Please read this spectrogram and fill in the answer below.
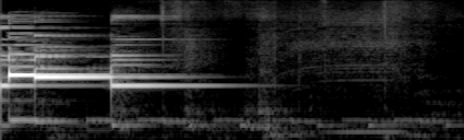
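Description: Background music of chime-like keyboard notes, struck and left to ring. The loudest note comes right at the start and fades over the next second and a half.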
